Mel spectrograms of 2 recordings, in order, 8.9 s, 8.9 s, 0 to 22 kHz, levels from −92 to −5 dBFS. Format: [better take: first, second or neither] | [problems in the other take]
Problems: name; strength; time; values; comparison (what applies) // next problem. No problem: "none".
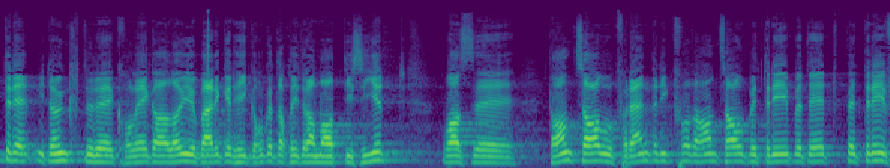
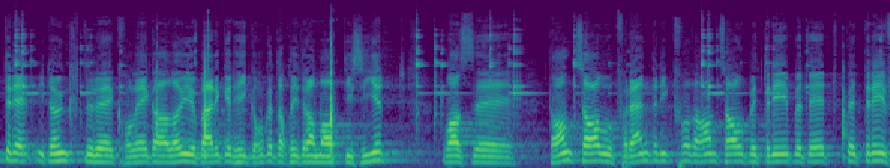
first | background sound (Chink, clink); 15 dB below the speech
